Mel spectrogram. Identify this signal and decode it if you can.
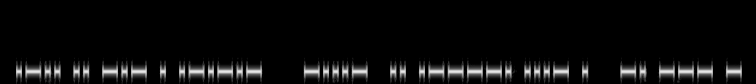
Morse code, heard as a keyed tone, about 25 wpm, 600 Hz. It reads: LIKE. <BT> I'VE NOT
